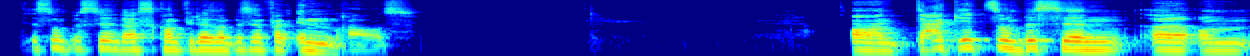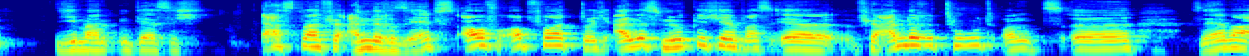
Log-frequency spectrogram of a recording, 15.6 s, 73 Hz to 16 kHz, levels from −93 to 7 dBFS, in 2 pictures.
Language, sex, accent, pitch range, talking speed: German, male, German, 130-160 Hz, 155 wpm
